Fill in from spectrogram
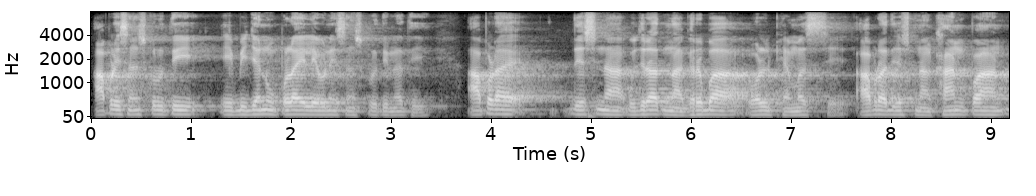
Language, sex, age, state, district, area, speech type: Gujarati, male, 30-45, Gujarat, Morbi, urban, spontaneous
